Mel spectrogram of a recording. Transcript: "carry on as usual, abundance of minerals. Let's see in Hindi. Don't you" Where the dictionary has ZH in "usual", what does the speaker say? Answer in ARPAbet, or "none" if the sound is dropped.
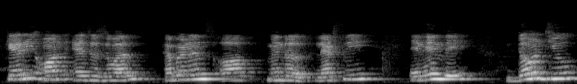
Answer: Z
